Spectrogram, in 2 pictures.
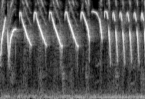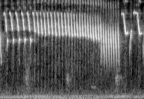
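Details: Actively singing canary, used as a lure to make another canary answer. Sharp descending whistled sweeps about four per second give way to a fast, even high trill, one lower buzzy sweep, then clipped closing whistles.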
